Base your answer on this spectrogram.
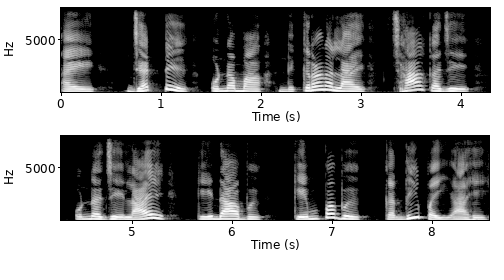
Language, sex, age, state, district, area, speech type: Sindhi, female, 30-45, Gujarat, Junagadh, rural, spontaneous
